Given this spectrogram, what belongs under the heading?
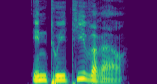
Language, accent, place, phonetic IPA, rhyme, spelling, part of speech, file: German, Germany, Berlin, [ˌɪntuiˈtiːvəʁɐ], -iːvəʁɐ, intuitiverer, adjective, De-intuitiverer.ogg
- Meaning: inflection of intuitiv: 1. strong/mixed nominative masculine singular comparative degree 2. strong genitive/dative feminine singular comparative degree 3. strong genitive plural comparative degree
